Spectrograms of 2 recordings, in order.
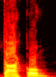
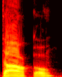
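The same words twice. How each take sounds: First: The vowels are short and crisp. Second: The vowels are longer and drawn out. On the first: The speaker calls it right. "just making that little change" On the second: The speaker calls it wrong. "it's not taco"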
